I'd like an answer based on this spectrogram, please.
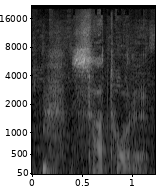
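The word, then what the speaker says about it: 悟る: to deserve or to discern or to perceive satoru number four is a Kizashi Kizashi is a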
